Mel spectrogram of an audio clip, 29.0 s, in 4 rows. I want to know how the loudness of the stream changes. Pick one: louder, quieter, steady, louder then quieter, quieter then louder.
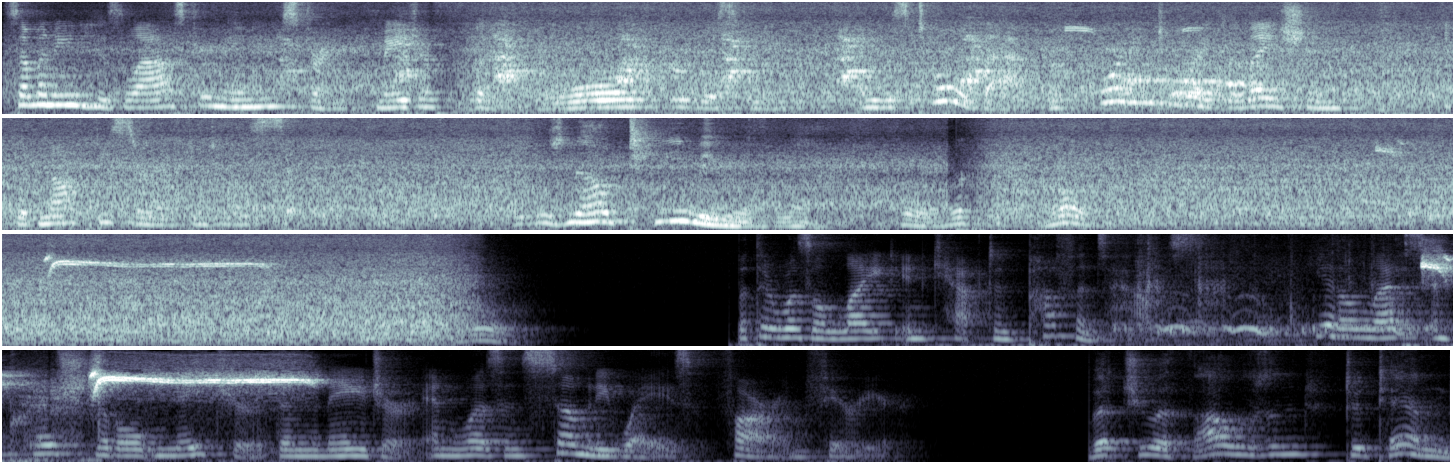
steady.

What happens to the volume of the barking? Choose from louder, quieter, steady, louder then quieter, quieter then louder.
steady.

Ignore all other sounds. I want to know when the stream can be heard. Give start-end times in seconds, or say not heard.
0.0-16.9.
